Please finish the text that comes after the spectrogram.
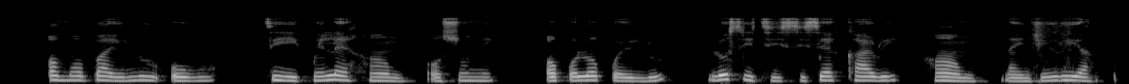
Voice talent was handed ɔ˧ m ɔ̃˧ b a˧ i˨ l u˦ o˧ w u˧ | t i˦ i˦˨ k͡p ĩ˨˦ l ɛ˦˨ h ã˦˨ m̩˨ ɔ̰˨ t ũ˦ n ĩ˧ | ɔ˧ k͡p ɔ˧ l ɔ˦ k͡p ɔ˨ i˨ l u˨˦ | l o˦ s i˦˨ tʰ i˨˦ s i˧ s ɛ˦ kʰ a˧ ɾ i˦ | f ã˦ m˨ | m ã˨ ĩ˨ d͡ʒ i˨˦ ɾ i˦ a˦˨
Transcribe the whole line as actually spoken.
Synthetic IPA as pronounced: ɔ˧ m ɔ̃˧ b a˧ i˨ l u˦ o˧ w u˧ | t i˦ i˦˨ k͡p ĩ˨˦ l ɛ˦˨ h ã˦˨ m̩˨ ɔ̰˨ s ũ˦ n ĩ˧ | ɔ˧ k͡p ɔ˧ l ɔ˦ k͡p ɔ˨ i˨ l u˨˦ | l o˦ s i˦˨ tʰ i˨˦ s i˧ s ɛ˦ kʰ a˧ ɾ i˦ | h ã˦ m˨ | n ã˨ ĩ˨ d͡ʒ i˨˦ ɾ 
